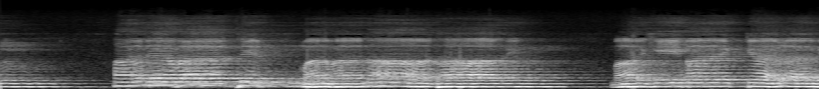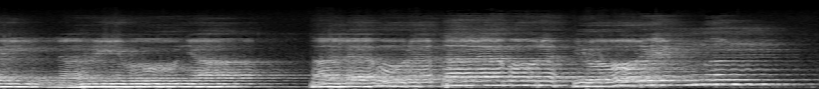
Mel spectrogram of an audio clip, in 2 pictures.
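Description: A man's voice chanting a liturgical prayer in long, sustained sung phrases of about six seconds each, with brief pauses for breath between them.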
